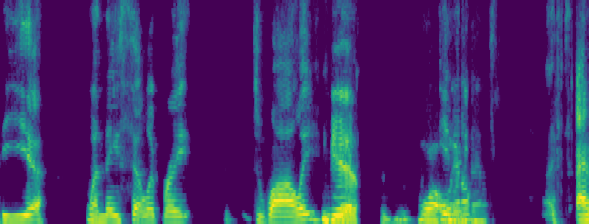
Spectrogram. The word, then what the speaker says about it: Diwali: And one day at lunch we're talking because it was coming up to this time of the year when they celebrate Diwali.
